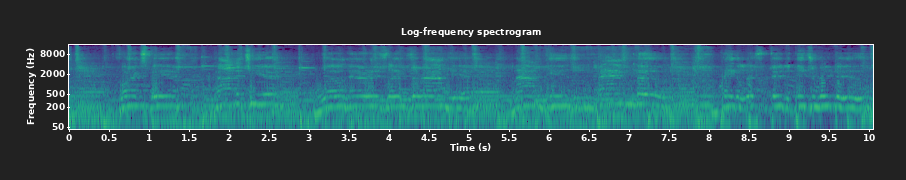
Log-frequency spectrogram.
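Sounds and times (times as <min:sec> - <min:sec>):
acoustic guitar: 0:00.0 - 0:10.0
keyboard: 0:00.0 - 0:10.0
person singing: 0:00.6 - 0:10.0.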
